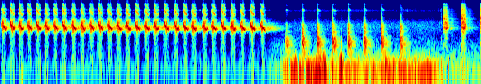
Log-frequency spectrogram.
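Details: Black-winged myna delivering a 'gacor full isian' song: a three-second run of rapid ringing high chatter, then scattered sharp ticks over low rumbling handling noise, finishing with two bright notes.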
